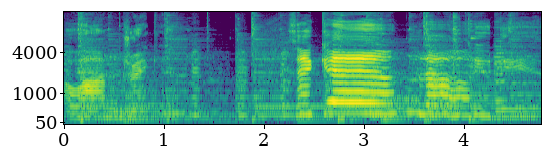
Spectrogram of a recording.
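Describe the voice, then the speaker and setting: A woman singing a slow folk love song live in a studio, with guitar. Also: high-pitched, lively intonation. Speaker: singer. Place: radio studio stage. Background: plucked guitar, loud.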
